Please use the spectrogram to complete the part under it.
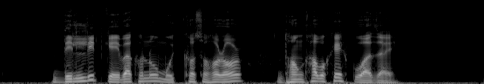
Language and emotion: Assamese, neutral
